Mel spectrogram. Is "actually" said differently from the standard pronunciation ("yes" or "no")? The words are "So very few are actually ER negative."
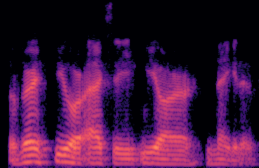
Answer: yes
